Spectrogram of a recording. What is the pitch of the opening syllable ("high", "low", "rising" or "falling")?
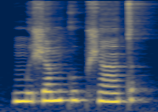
low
